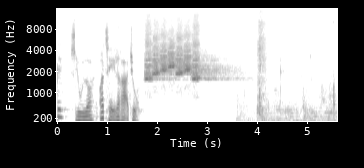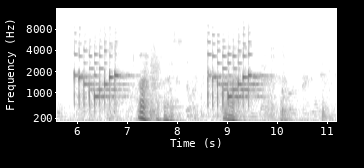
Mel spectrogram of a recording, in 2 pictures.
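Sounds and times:
speech: 0.0 - 1.9, 7.2 - 8.1, 8.9 - 9.4
phone ringtone for an incoming call: 5.9 - 7.5, 8.6 - 10.2.

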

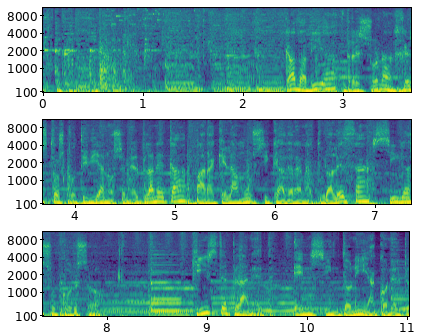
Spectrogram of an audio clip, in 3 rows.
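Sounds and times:
glass bottles crashing and clinking into a recycling bin: 0.0 - 2.4
speech: 2.4 - 11.0.

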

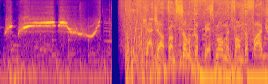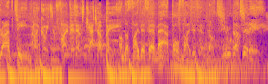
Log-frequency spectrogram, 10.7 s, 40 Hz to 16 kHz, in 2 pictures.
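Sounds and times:
referee's shrill whistle signalling end of match: 0.0 - 2.2
speech: 3.0 - 10.7.

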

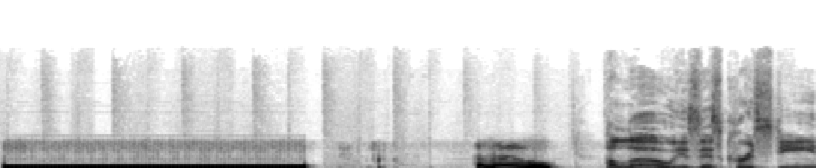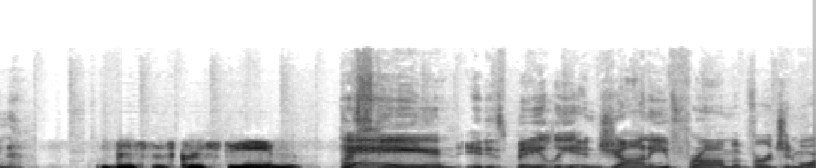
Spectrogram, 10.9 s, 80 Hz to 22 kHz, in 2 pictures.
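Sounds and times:
telephone line tone: 0.0 - 2.1
speech: 3.2 - 10.8.

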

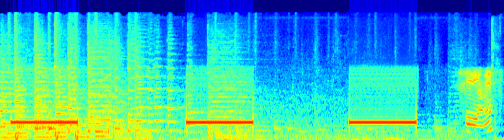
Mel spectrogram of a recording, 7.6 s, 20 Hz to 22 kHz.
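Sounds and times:
telephone ringback tone from a call being placed: 0.0 - 1.2, 2.8 - 3.8, 5.2 - 6.3.

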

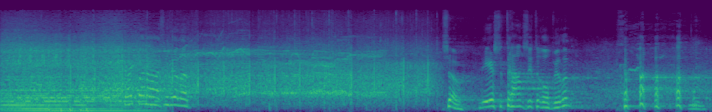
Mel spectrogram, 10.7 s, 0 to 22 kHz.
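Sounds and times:
large audience applauding in a full concert hall: 0.2 - 6.6
speech: 6.7 - 8.7, 9.3 - 10.6
laughter: 8.8 - 10.6.

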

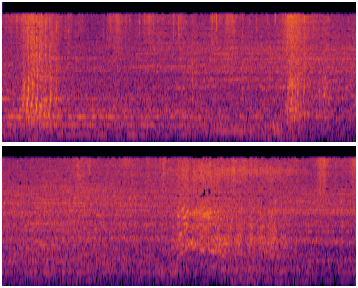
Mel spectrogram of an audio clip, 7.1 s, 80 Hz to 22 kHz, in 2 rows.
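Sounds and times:
several horses neighing and whinnying: 0.1 - 0.8, 1.4 - 6.9.

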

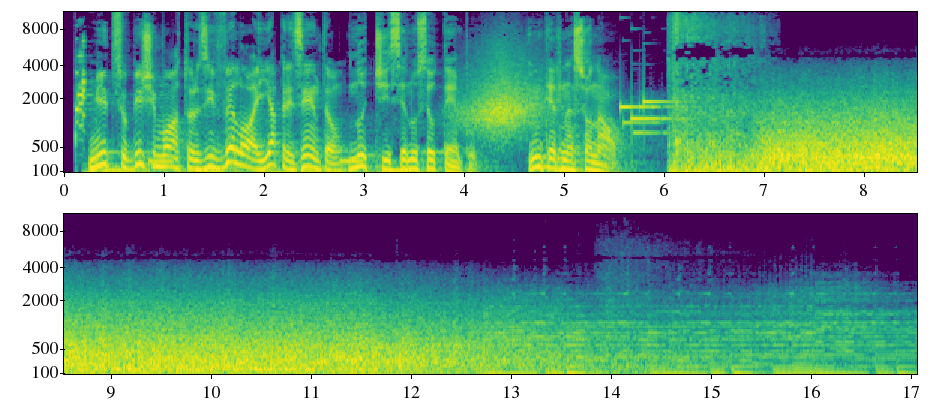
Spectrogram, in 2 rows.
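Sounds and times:
speech: 0.2 - 6.8
huge explosion at a port: 3.8 - 14.4.

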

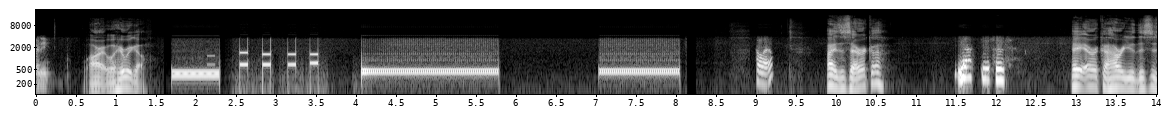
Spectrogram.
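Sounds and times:
speech: 0.0 - 1.4, 9.0 - 9.3, 9.9 - 10.7, 11.5 - 12.2, 12.9 - 13.9
telephone dial tone: 1.7 - 2.3, 4.1 - 5.8, 7.0 - 8.1.

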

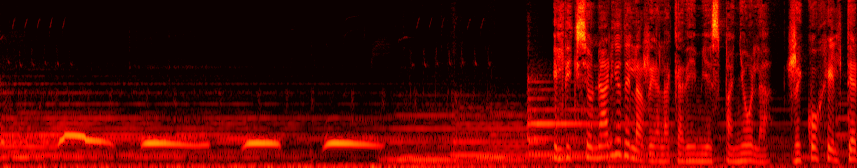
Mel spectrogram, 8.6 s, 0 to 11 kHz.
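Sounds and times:
turtle dove cooing: 0.1 - 4.3
speech: 5.6 - 8.5.

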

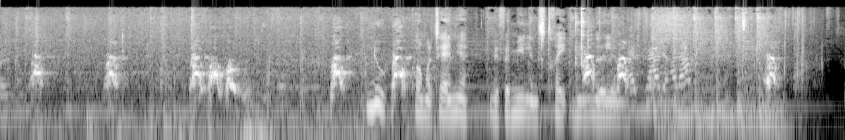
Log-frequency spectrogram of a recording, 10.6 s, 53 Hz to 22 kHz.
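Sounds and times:
low steady rumble: 0.0 - 6.2
excited dog barking in short sharp bursts: 0.4 - 1.7, 2.3 - 5.2, 7.3 - 8.0, 9.5 - 9.9
speech: 4.6 - 8.8, 9.6 - 9.8.

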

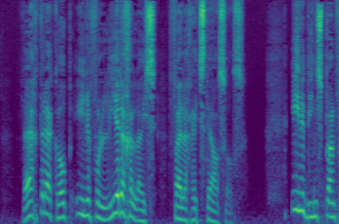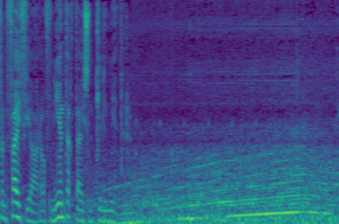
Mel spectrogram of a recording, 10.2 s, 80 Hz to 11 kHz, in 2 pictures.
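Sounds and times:
speech: 0.4 - 3.7, 4.4 - 7.2
2-litre car engine revving: 4.6 - 10.1.

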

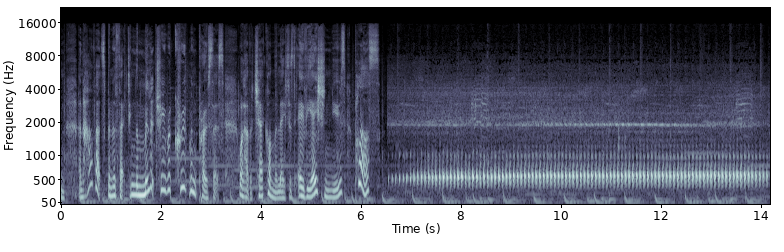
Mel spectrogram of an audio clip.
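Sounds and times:
speech: 0.0 - 7.2
cane toad giving a long steady low trill: 6.5 - 14.1.

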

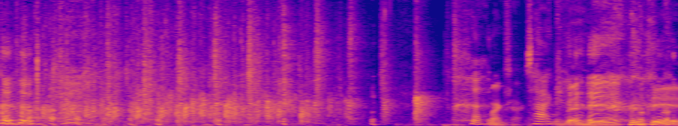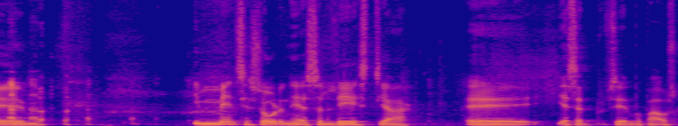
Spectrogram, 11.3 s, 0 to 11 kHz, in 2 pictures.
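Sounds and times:
audience applauding: 0.0 - 4.0
laughter: 0.0 - 4.0, 4.6 - 7.0
speech: 4.0 - 6.2, 7.2 - 11.2.

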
